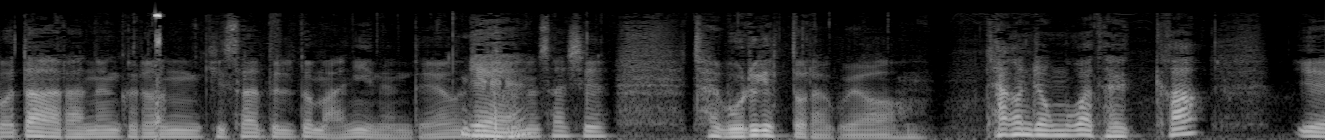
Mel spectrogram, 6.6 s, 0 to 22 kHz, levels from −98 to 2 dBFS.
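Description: Weak DAB reception let bit errors slip past the error correction into the MP2 audio data, twice: from 0.77 to 0.82 s, and again from 2.44 to 2.53 s. The error rate was a small fraction of a percent, and the second burst hit slightly harder, which fits several frames being corrupted. Each time, damaged samples put short blips of noise in individual sub-bands, so the speech briefly burbles: DAB burbling.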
